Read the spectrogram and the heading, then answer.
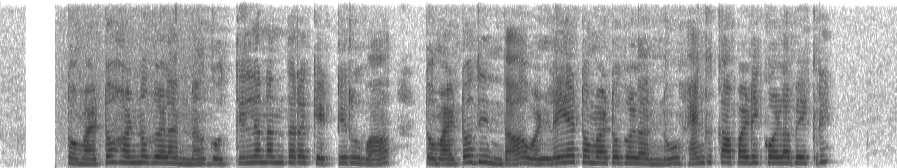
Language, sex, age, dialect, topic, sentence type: Kannada, female, 18-24, Dharwad Kannada, agriculture, question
